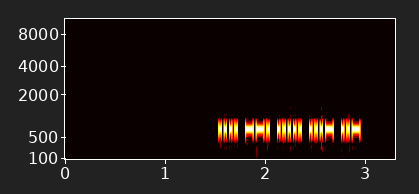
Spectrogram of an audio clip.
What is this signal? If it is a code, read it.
Morse code, heard as a keyed tone, about 41 wpm, 700 Hz. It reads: HG5VU
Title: DXCC-100 Call Signs - 5 Characters - Repeated 3x - 45wpm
